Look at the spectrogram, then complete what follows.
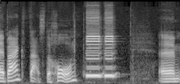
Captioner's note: beep beep!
